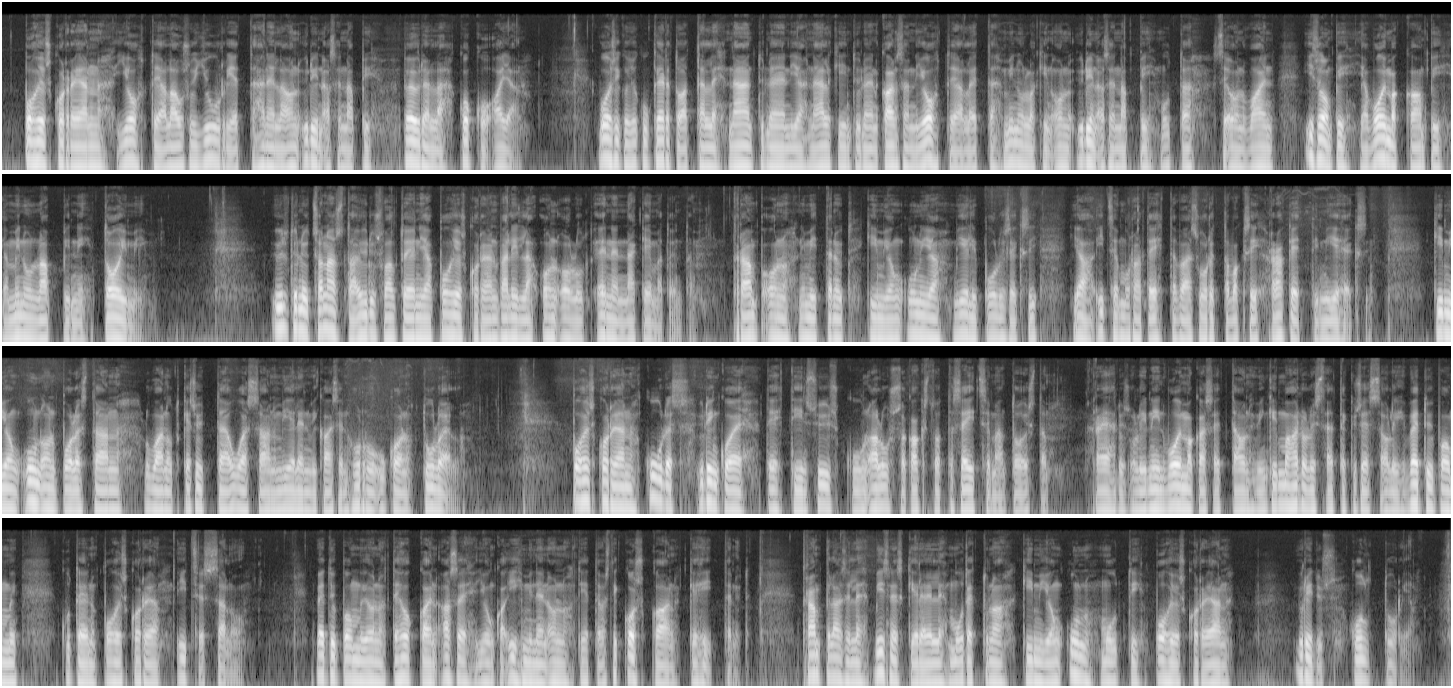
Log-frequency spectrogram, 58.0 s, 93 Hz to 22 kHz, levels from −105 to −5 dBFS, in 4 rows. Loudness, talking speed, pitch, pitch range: -21 LUFS, 110 wpm, 100 Hz, 95-110 Hz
